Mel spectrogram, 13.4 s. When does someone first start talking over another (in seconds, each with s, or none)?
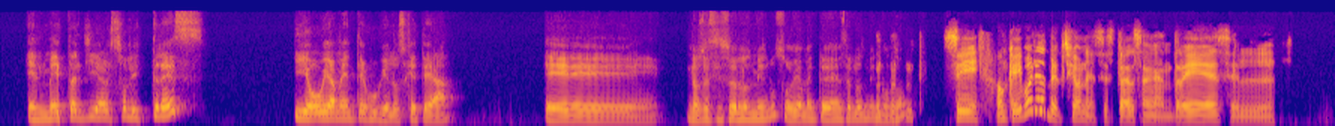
none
